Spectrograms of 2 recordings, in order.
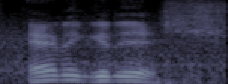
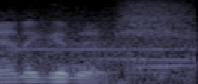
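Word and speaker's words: Antigonish: for the BC Lions how do you say that again St Francis Xavier no no no no no that last part Anna ganish yeah there you go Anna ganish very nice very Scenic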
